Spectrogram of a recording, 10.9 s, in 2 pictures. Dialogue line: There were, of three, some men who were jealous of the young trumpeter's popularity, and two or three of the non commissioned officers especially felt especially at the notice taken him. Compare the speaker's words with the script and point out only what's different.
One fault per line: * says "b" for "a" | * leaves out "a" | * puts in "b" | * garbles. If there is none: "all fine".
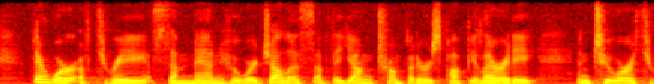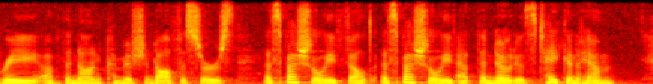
all fine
